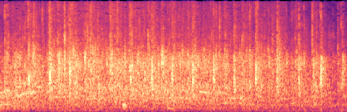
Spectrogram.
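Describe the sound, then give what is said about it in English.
A crowd applauds steadily, many hands clapping in a dense, continuous patter that holds at an even level for several seconds with no voices on top; the audience claps to show they get the speaker's point. “If you get my point, clap your hands, would you?”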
